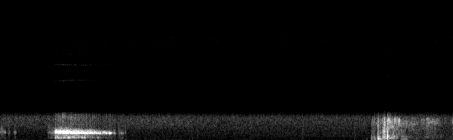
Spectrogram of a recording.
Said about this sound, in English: Take a nice deep, deep breath.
